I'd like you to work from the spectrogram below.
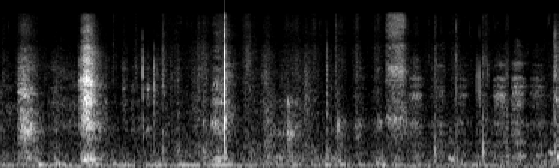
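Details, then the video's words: Jaerongi, a Maltese dog, busy with a dog chew indoors: sharp, scattered clicks and crunches over soft, breathy panting, with a few faint bursts of a woman's voice between them. "개껌에 진심인 강아지"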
